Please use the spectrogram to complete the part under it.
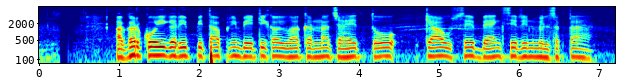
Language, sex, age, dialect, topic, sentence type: Hindi, male, 18-24, Marwari Dhudhari, banking, question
